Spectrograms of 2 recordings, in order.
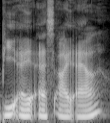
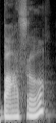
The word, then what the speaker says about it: basil: The next word is spelled B-A-S-I-L. And in British English, this is pronounced basil with an R sound. And in American English, it would be pronounced basil with an A sound.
